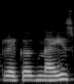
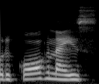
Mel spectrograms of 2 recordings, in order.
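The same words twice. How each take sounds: First: रिकॉग्नाइज said REK-ug-nize; short "kug" in the middle of रिकॉग्नाइज; correct pronunciation. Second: रिकॉग्नाइज said ri-KOG-nize; mispronounced example. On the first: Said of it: "तो सही pronunciation". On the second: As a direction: open "kog" in the middle of रिकॉग्नाइज. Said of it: "की जगह आप रिकॉग्नाइज पढ़ेंगे". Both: Shown as a demonstration.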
